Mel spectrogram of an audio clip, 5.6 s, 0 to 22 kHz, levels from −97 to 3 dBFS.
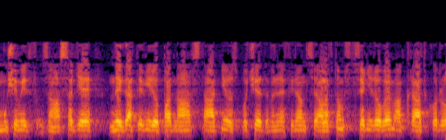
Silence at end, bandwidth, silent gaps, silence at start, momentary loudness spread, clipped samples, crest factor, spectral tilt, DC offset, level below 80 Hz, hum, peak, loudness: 0 s; 7.6 kHz; none; 0 s; 7 LU; under 0.1%; 16 dB; -4 dB/octave; under 0.1%; -64 dBFS; none; -2 dBFS; -20 LUFS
